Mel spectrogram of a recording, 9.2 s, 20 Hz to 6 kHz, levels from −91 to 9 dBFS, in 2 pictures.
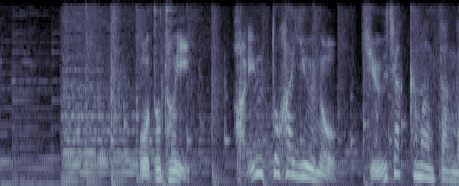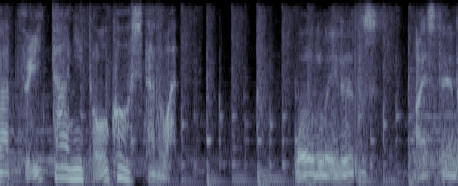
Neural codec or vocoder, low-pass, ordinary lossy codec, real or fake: none; 5.4 kHz; Opus, 24 kbps; real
